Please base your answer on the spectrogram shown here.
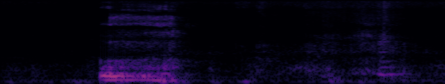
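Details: Female Neapolitan Mastiff puppy, four months old, gives a single short, low, rough growl lasting about a third of a second, then quiet, with a person calling out German commands around it.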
